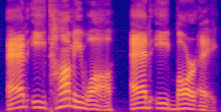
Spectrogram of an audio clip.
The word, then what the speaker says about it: Adetomiwa Adebawore: Adetomiwa Adebawore. That's exactly how it's pronounced.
